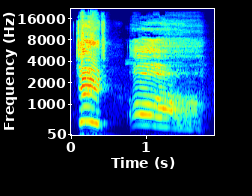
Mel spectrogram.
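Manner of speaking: loud, high yell then groan; real excitement; excited shout. Real, not acted. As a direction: scream at the chance and groan. Shout at a chance.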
